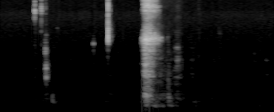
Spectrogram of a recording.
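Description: Near silence between spoken passages, broken by a few faint mouth clicks and then one short, soft breath about two seconds in.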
